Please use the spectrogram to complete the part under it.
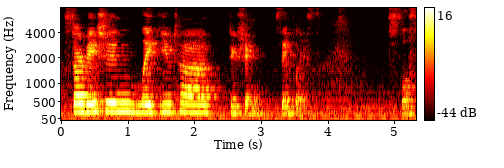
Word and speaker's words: Duchesne: Right out there in eastern Utah of Duchesne.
